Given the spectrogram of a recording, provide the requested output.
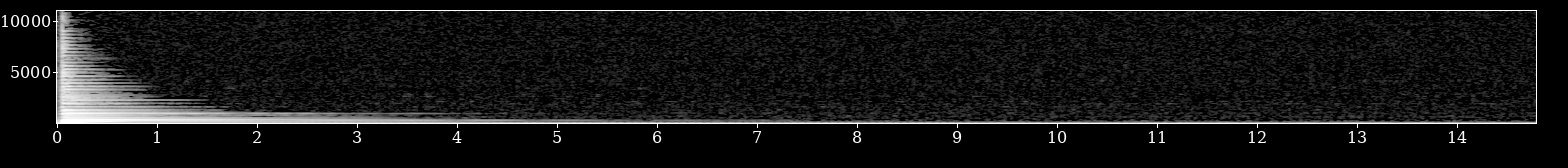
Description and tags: A7th thin strs2
7th, acoustic, chords, clean, guitar, nylon-guitar, open-chords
